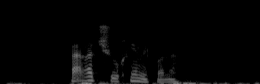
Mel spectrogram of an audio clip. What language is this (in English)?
Persian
